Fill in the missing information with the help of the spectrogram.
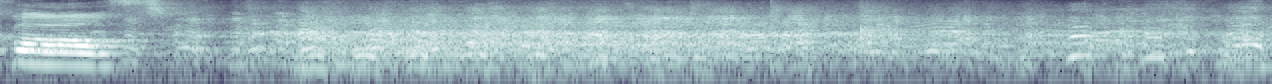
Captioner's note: audience laughing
